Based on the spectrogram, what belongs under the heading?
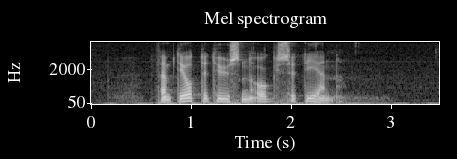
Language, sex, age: Norwegian, male, 32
